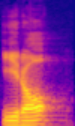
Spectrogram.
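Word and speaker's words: 色: It's actually the repetition of Iro on its own, accented on the last syllable, and means color and other extended meanings.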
